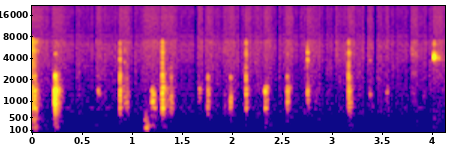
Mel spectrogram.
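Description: Faint, irregular small clicks of a computer mouse, likely its scroll wheel, as image slices are paged through; the first two clicks are a little louder and a dozen or so weaker ticks follow.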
